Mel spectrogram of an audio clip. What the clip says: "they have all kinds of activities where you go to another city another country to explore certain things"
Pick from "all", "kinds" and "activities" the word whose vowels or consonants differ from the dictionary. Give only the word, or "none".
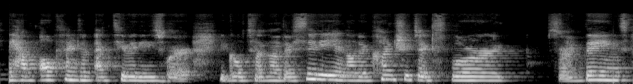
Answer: none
